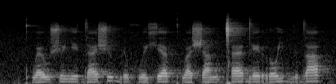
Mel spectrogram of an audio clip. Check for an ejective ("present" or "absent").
present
